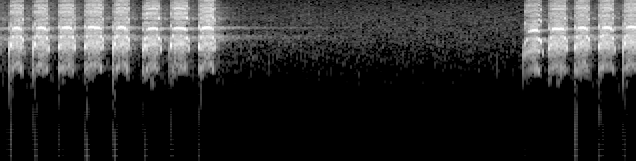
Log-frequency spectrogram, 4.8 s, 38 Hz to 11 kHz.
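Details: Evening fish delivery at Osprey nest #3, 30 August 2021: seven rapid, piercing chirps, about two seconds of quiet, then another fast burst of five.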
